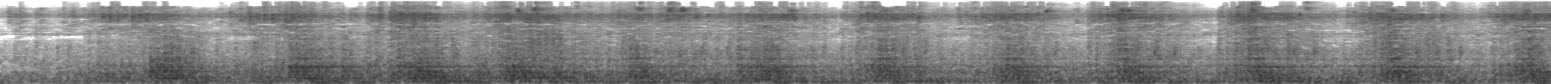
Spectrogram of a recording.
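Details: Old car after hitting something on a dirt road: quick repeated revs bring a buzzing rattle and vibration from underneath as the bent engine skid plate (sump guard) presses against the exhaust.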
